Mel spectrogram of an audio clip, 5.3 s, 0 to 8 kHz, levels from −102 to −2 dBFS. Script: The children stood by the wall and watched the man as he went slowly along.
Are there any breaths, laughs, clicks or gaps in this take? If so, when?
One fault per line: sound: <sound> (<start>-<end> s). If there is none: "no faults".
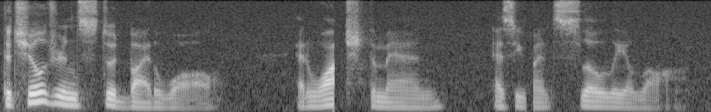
sound: dropout (2.5-2.6 s)
sound: dropout (3.9-4.0 s)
